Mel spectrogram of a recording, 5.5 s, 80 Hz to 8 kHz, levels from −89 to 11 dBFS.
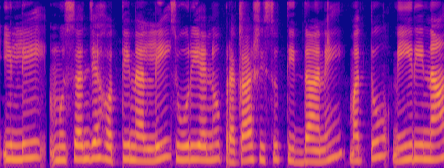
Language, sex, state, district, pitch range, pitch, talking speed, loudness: Kannada, female, Karnataka, Chamarajanagar, 225-250 Hz, 240 Hz, 75 wpm, -18 LUFS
